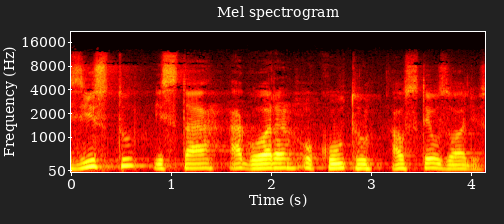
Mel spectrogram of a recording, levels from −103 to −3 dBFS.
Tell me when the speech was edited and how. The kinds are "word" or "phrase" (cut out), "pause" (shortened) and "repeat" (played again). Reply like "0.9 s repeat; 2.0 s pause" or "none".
3.1 s pause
